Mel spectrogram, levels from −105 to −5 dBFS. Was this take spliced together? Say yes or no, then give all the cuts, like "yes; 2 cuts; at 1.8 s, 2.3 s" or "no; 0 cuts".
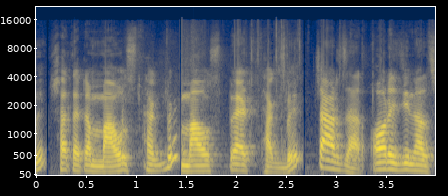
no; 0 cuts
